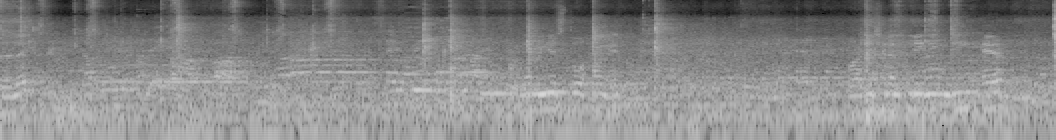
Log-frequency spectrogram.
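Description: People talking, with a butcher's knife working a pork cut on the counter and sharp knocks of the blade against the board now and then.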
